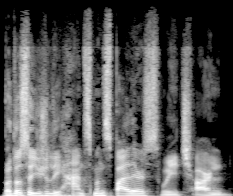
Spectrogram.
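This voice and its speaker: A man, a podcast guest telling stories in a relaxed, chatty way over a remote call. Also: medium pitch, fairly quick. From Argentina. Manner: relaxed, chatty storyteller with frequent fillers. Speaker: podcast guest, app developer. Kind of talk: casual interview chat. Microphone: remote video call.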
